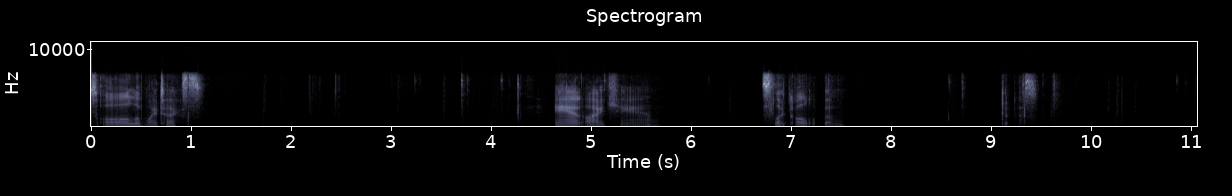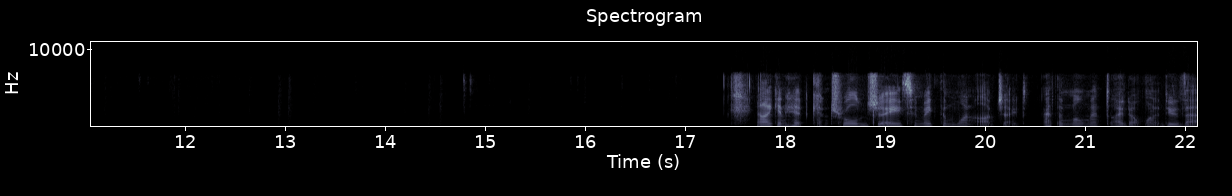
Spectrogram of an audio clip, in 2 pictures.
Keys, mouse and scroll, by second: 3.6 click, 4.0 click, 6.1 click, 8.5 click, 9.4 click, 17.0 shift+middle click.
